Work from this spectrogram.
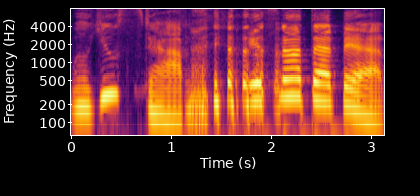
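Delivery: loud, put-on Wisconsin accent. Speaker quotes their mom telling them to stop: put-on Wisconsin accent. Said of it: "the Wisconsin accent".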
